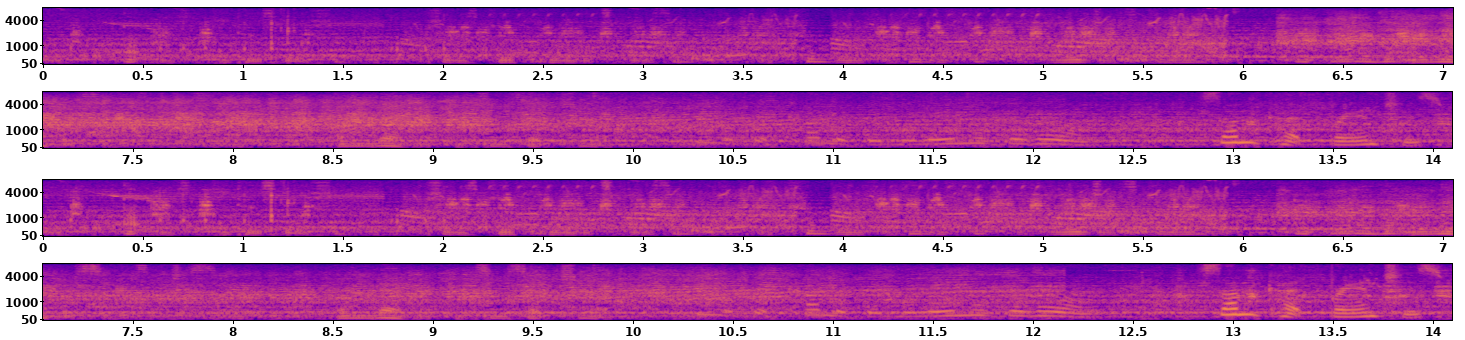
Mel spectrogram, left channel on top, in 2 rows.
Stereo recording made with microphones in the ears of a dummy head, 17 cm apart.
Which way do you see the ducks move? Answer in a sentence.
You can hear the ducks go left and come back.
